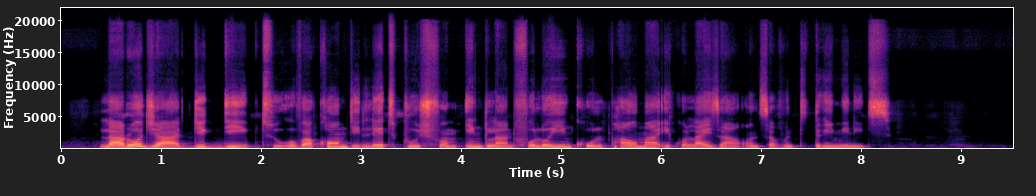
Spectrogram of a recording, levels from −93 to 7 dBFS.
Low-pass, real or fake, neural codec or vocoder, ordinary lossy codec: none; fake; autoencoder, 48 kHz, 128 numbers a frame, DAC-VAE, trained on Japanese speech; none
